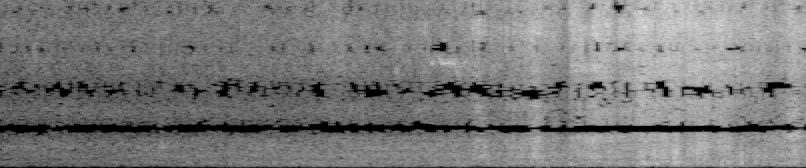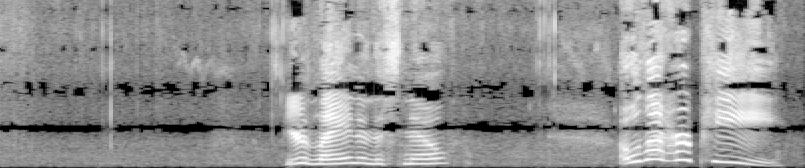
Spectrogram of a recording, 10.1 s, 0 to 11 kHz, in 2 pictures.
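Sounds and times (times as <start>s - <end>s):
footsteps crunching in snow: 2.8s - 5.6s.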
